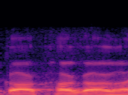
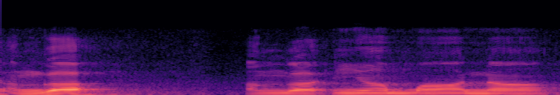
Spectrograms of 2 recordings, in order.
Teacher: हल्का सा नाक और मुंह दोनों का सहारा लेना पड़ता है, हल्का सा झन्नाहट आती है। कभी कह के देख लीजिए, अंगा ढ इया नहीं, जैसे अंगा अंगा इया मा ना, जब इनको बोलते हैं तो हल्का एक आपको झंझनाहट फील होगी, नाक से भी कुछ निकलता है स्वर। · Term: अनुनासिक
